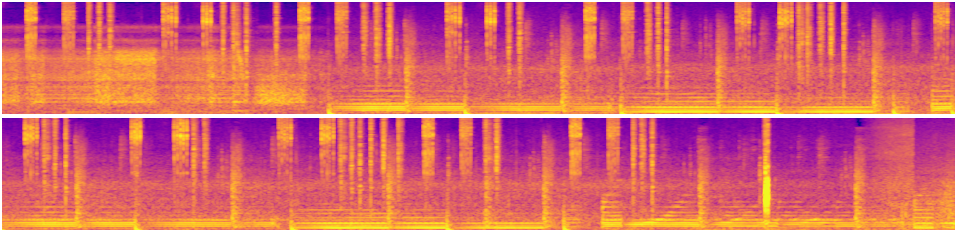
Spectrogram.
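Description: Screws being backed out one after another from an electronic gacha capsule machine, a steady run of small close metallic clicks and ratcheting ticks repeating throughout, with a faint hum underneath.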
